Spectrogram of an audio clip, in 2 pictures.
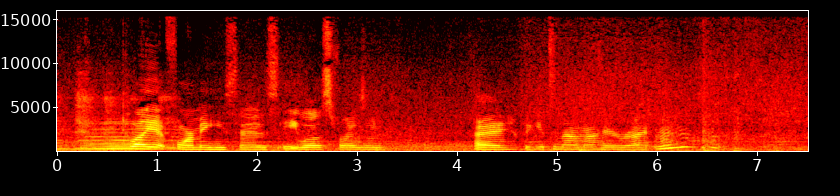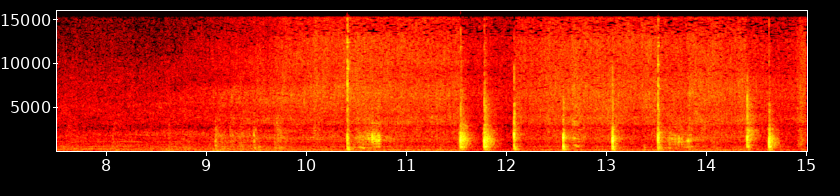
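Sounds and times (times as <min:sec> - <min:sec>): meat sizzling in a frying pan: 0:08.8 - 0:15.0.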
